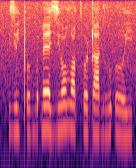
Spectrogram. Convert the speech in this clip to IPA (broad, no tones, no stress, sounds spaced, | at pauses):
zʲ ʊ j pʼ ʊ b ʊ ʔ ɳ ɛ zʲ u ðˤ ʊ tʼ ʊ ʈ a ɡʱ u ʔ ʊ j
